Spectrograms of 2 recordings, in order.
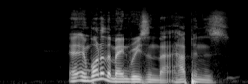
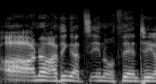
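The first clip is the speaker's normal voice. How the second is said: higher-pitched mock student protest; objecting student; 7 semitones higher than usual. Students' objection voiced in retelling.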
